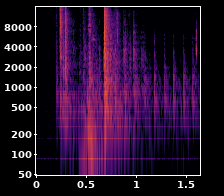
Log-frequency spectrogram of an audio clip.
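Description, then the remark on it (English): Knocking on a door from a hallway: a couple of heavy thuds, then a quick, even run of lighter raps that gradually soften, with no voices. “So he can just sit there in the hallway and knock on that door.”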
